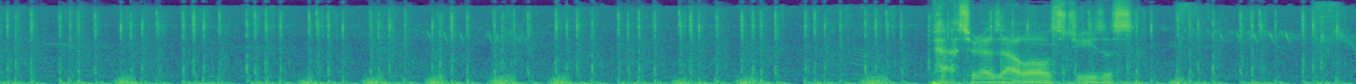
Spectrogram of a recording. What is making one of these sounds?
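Horse hooves thud rhythmically at a gallop.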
